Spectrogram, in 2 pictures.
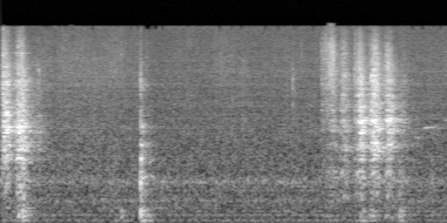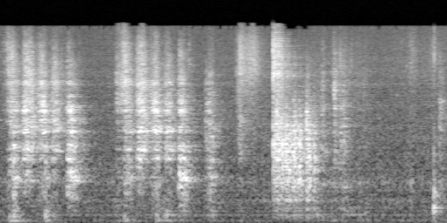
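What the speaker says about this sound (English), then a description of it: "And now we put in half of the medium-sized tomato. Cube it, or chop it fine." Half a medium-sized tomato being cubed on a cutting board for coconut soup, irregular bursts of knife strokes with soft scraping, close and alone.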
